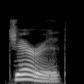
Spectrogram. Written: jerod

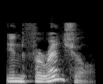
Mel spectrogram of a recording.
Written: inferential

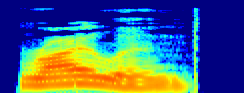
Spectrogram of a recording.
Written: ryland

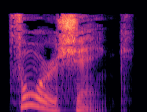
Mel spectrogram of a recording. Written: foreshank

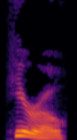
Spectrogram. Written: hiro

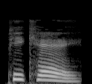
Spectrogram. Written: piqué

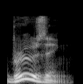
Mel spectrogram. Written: bruising

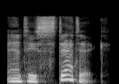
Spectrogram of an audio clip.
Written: antistatic

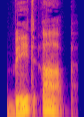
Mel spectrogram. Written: beat-up

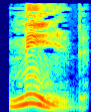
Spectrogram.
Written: need

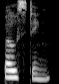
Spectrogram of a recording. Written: boasting

